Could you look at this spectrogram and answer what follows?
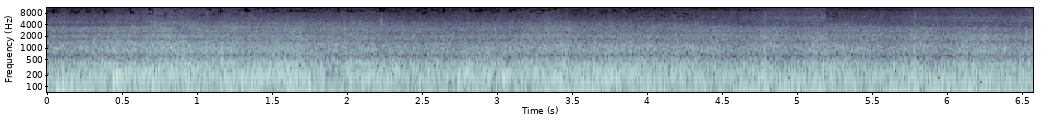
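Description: Wind buffeting the microphone in a steady low rush, mixed with the churning and splashing of Spouter Geyser's boiling pool.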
